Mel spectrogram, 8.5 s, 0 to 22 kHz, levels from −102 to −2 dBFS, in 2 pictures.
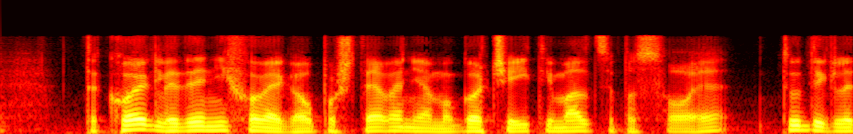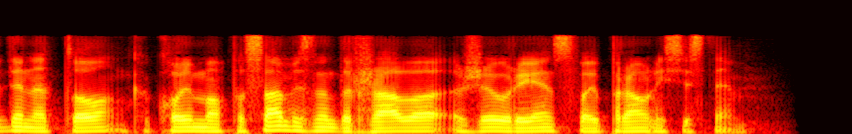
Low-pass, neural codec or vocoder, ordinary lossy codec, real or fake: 7.2 kHz; codec, 16 kHz, about 1 kbps, DyCAST, with the encoder's durations; MP3, 64 kbps; fake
